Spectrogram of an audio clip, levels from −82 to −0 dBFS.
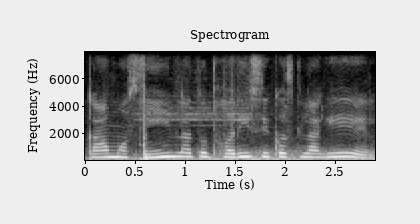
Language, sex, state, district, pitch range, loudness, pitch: Chhattisgarhi, female, Chhattisgarh, Sarguja, 250-275 Hz, -13 LUFS, 265 Hz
